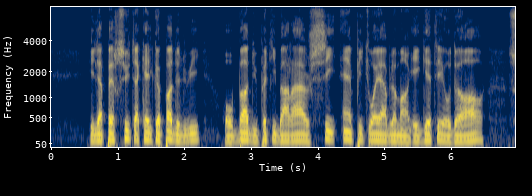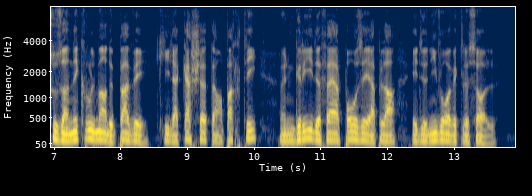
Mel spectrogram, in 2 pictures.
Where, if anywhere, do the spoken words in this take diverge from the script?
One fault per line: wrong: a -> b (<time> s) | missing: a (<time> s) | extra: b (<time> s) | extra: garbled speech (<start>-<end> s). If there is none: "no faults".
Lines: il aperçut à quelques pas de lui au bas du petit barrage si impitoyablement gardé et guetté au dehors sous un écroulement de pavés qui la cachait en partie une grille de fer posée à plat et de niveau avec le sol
missing: gardé (5.4 s)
